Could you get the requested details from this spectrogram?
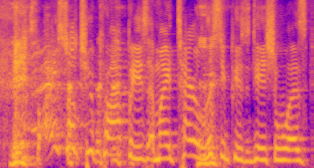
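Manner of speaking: ordinary talk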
